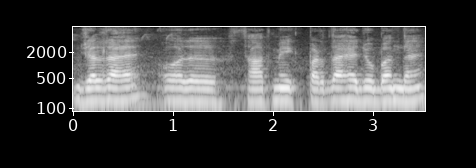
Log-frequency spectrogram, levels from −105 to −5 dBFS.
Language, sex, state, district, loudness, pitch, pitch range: Hindi, male, Chandigarh, Chandigarh, -18 LUFS, 145 Hz, 140-150 Hz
